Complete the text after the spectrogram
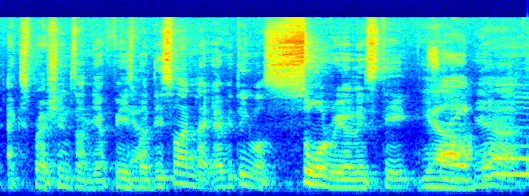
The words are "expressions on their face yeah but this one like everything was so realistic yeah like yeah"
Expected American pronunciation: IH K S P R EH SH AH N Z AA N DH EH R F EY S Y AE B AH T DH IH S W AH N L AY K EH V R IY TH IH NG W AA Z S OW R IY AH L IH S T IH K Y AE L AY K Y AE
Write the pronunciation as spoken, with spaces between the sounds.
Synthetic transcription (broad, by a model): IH K S P R EH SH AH N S AA N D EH F EY S B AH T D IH S W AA N L AY K EH V R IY T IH NG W AA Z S OW R IY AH L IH S T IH K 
